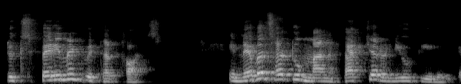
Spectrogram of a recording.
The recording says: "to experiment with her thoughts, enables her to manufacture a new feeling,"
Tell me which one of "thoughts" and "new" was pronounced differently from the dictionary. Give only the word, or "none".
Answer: thoughts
